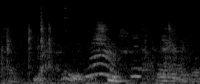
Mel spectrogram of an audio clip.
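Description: Voices in a small room, among them a young child's high-pitched babble that rises and falls about a second in.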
